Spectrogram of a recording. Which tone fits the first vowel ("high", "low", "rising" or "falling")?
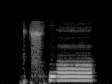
high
